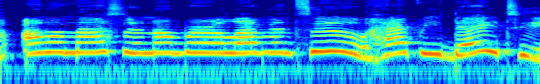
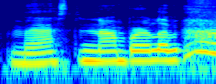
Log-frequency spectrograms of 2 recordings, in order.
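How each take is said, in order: First: Gasp, then much higher and louder; delighted to find a match; excited gasp. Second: Said in the usual way. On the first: Real, not acted. To the viewer with the same number, a thrilled gasp. Finds she shares the number.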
